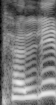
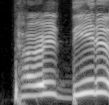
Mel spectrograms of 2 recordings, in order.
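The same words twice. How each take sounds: First: The middle consonant is an l sound. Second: The middle consonant is an n sound. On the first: The speaker calls it right. "유음화까지 일어나셔야죠" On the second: The speaker calls it wrong. "끝날 거야?"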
